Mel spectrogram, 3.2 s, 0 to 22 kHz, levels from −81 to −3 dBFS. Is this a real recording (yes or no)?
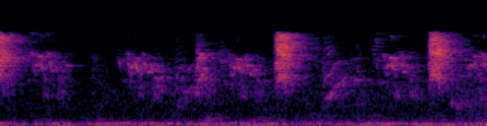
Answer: yes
